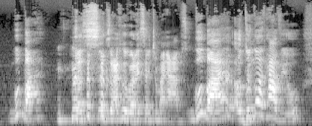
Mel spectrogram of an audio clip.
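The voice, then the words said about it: Weird put-on Polish accent. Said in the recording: “That's a weird accent. Weird Polish accent.”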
